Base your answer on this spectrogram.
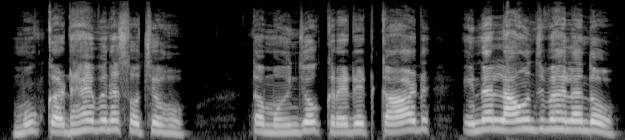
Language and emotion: Sindhi, surprised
